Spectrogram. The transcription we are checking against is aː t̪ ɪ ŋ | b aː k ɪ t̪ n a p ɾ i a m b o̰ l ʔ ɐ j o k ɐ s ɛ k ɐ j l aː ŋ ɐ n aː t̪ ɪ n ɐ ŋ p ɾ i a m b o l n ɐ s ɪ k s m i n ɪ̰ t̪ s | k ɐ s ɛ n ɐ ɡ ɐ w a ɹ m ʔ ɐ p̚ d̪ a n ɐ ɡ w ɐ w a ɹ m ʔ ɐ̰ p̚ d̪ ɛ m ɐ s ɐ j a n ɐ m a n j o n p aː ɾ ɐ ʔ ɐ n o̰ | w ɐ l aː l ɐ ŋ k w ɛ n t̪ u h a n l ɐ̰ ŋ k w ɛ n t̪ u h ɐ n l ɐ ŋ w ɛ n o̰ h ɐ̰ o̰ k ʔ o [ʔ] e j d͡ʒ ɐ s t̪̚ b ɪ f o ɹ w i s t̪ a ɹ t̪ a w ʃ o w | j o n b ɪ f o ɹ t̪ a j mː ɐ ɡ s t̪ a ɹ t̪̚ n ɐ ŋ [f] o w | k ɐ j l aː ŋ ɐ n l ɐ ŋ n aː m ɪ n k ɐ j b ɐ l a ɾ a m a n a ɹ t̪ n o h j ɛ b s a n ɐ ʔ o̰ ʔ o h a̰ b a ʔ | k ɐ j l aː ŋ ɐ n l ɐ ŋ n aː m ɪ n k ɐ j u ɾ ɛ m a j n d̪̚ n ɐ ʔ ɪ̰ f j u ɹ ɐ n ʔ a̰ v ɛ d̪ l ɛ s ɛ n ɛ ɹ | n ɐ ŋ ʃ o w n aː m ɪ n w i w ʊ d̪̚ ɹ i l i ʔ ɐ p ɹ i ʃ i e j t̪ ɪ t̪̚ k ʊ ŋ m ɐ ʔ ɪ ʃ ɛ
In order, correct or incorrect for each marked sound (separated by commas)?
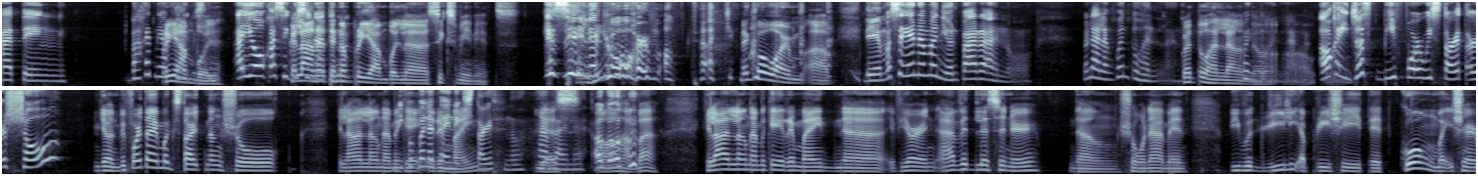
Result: incorrect, incorrect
